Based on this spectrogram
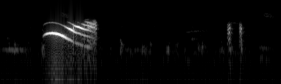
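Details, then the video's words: White-browed scimitar babbler singing: a loud pair of rich, overlapping whistled notes sliding downward, lasting under a second, followed by two short soft clicks; otherwise quiet background. "Tiếng chim Họa mi đất mày trắng ✅White-browed Scimitar-Babbler (Pomatorhinus schisticeps) singing"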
